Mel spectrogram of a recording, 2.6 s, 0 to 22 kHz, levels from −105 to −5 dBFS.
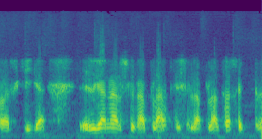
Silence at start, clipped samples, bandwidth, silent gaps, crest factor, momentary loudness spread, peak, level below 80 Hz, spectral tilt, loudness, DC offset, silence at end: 0 s; under 0.1%; 15 kHz; none; 14 dB; 6 LU; -8 dBFS; -60 dBFS; -5 dB/octave; -21 LUFS; under 0.1%; 0 s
